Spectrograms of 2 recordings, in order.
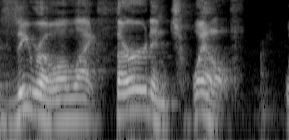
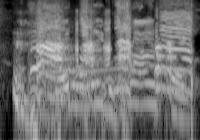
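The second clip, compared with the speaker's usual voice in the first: laughing loud; 12 semitones higher, 9 dB louder than usual. Real, not acted. Laughing punchline of story.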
